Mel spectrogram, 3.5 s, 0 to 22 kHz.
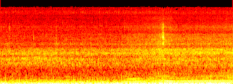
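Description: Engine of a V12 BMW 760Li under hard acceleration, a steady low rumble with rising tones heard from inside the cabin with the window down, plus some wind noise.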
